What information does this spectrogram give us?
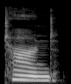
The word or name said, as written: turned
